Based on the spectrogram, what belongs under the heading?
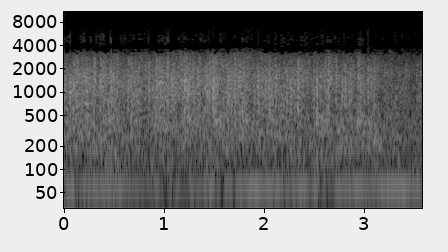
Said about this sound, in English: Well, I think you ought to take a deep bow to the audience, and I think you ought to get a big round of applause.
